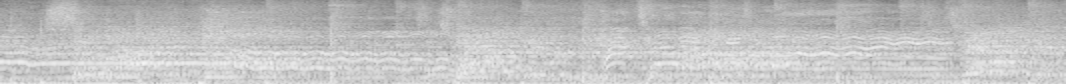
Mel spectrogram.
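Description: Gospel song performed live by singers, choir and band. A lead vocal with wide vibrato sings over sustained low bass notes.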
